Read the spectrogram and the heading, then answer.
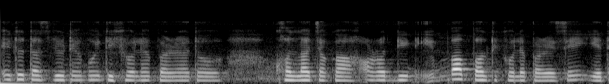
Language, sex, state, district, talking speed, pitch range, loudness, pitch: Nagamese, female, Nagaland, Kohima, 165 wpm, 185-205 Hz, -20 LUFS, 195 Hz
